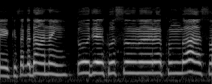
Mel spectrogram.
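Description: A high-pitched sung vocal in short phrases, holding notes and bending between them, with brief breaks.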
